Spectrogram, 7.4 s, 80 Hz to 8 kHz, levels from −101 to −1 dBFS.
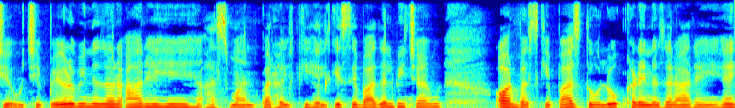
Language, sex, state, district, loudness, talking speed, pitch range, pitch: Hindi, female, Goa, North and South Goa, -20 LUFS, 230 wpm, 175-210 Hz, 195 Hz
